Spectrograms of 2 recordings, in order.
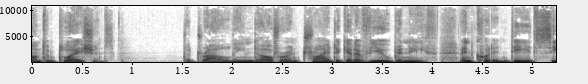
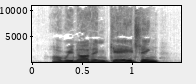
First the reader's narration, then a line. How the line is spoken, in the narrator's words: Drizzt yelled to her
